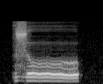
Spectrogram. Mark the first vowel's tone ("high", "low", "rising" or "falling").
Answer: low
